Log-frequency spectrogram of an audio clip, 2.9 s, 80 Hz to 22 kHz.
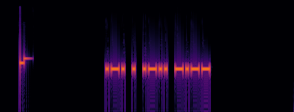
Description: Morse code, heard as a keyed tone, about 46 wpm, 700 Hz. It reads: RELY
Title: Sentences from Top 1200 Words - New Word Drill - 45wpm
